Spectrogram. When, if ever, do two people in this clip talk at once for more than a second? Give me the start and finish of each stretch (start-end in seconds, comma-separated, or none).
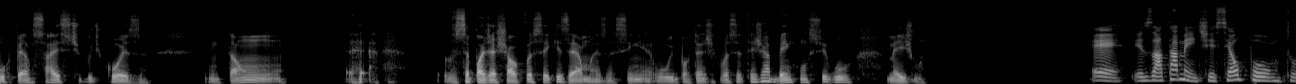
none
